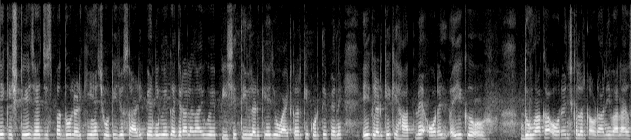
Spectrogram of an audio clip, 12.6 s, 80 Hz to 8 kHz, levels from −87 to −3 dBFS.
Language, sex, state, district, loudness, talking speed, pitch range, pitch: Hindi, female, Uttarakhand, Tehri Garhwal, -14 LUFS, 205 wpm, 195-210 Hz, 200 Hz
